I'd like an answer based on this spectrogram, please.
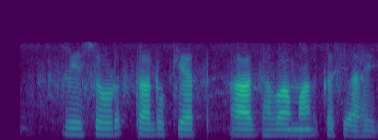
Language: Marathi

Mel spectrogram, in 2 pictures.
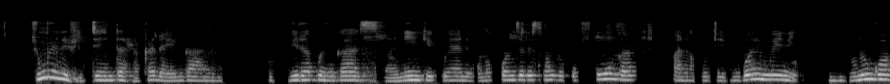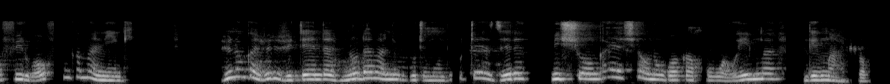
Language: Ndau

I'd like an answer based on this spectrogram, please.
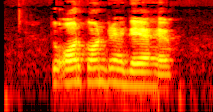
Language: Urdu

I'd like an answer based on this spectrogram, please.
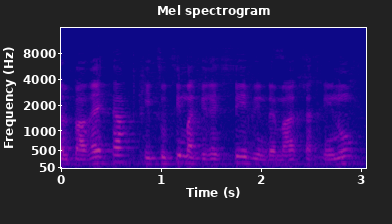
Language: Hebrew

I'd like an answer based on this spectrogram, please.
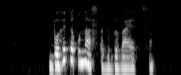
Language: Belarusian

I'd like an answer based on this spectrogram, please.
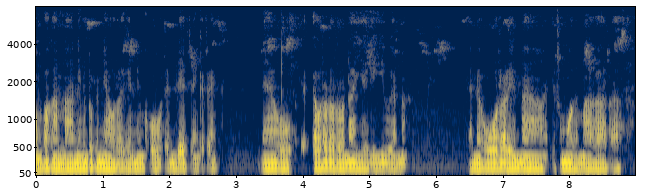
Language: Masai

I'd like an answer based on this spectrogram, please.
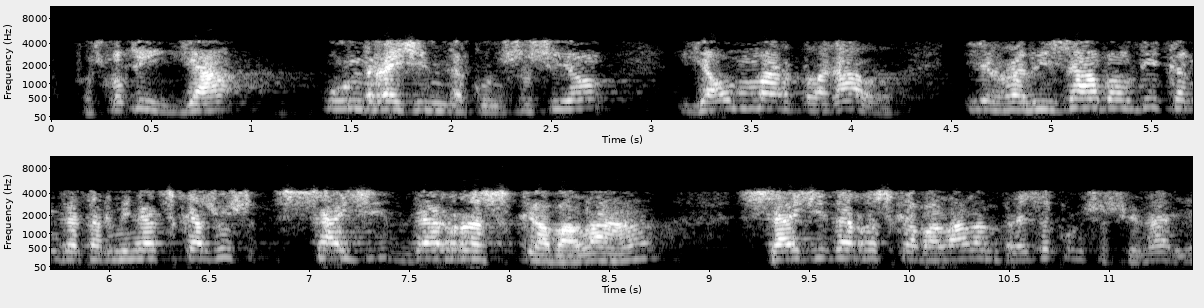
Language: Catalan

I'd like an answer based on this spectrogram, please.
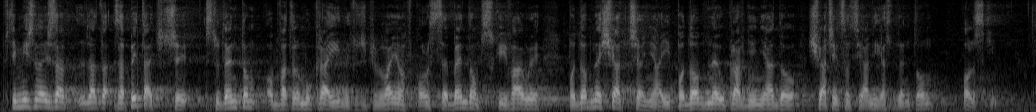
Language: Polish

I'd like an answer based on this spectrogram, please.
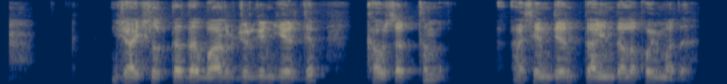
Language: Kazakh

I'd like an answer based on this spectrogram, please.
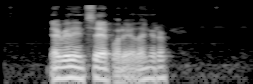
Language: Swedish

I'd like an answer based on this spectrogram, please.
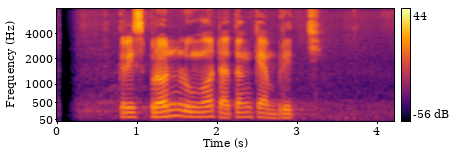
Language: Javanese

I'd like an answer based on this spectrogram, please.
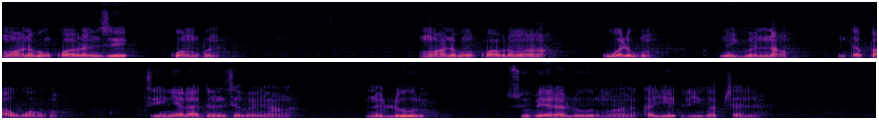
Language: Dagbani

